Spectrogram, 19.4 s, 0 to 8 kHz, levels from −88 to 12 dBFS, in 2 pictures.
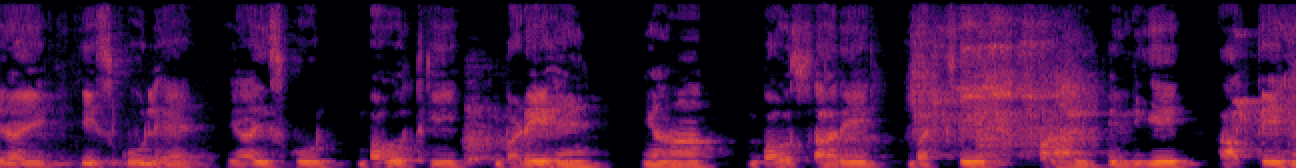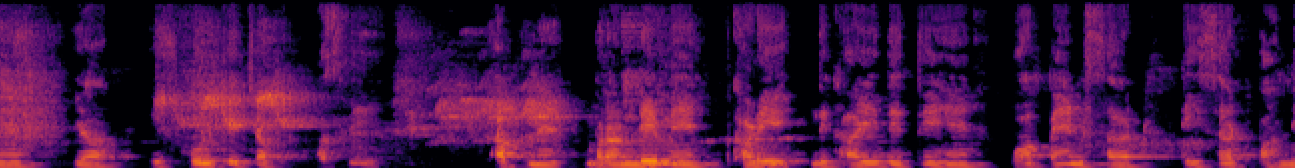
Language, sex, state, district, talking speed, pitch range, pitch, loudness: Hindi, male, Bihar, Lakhisarai, 110 wpm, 115-120 Hz, 115 Hz, -28 LUFS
